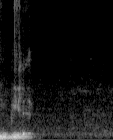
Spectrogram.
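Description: A woman speaks briefly close to a microphone.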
